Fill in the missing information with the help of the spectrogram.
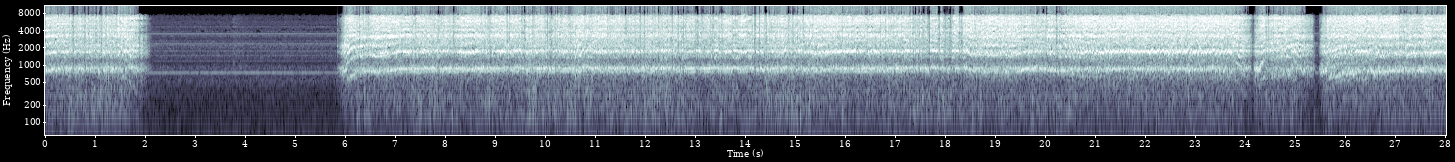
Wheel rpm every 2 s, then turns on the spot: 160, 0, 20, 210, 230, 230, 230, 230, 230, 220, 200, 170, 100, 200.
none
